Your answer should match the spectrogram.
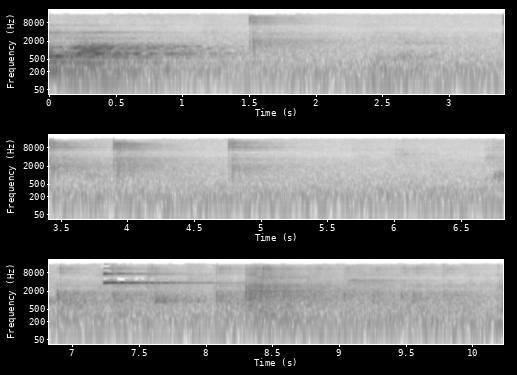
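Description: Table tennis ball clicking off paddles and the table during a rally, a series of sharp, irregularly spaced ticks. A brief high squeak sounds about seven seconds in.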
